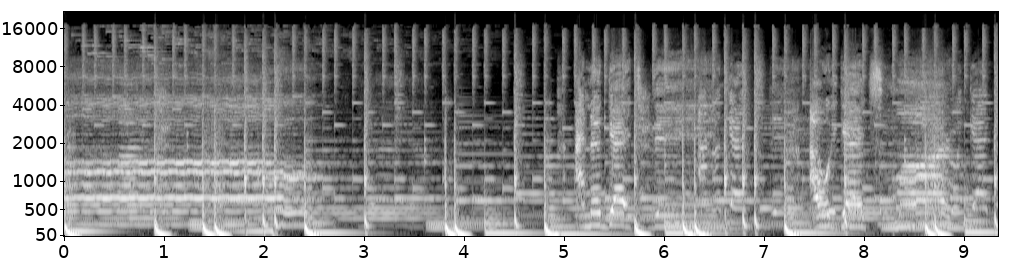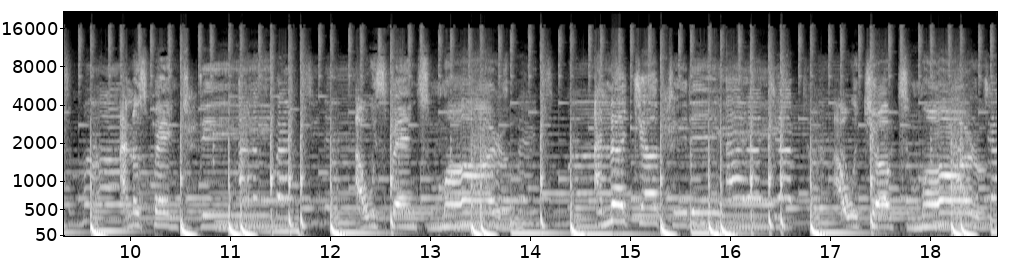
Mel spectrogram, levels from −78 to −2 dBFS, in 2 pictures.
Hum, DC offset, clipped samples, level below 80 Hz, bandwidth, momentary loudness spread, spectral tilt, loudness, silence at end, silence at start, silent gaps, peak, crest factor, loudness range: none; under 0.1%; 0.2%; -14 dBFS; 18 kHz; 6 LU; -4 dB/octave; -9 LUFS; 0 s; 0 s; none; 0 dBFS; 8 dB; 2 LU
